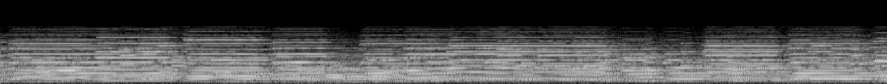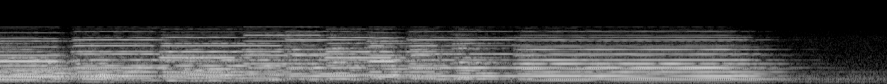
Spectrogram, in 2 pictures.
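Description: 1808 Christian Dieffenbach tracker-action pipe organ playing a piece in sustained chords. The music stops on a final chord near the end.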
